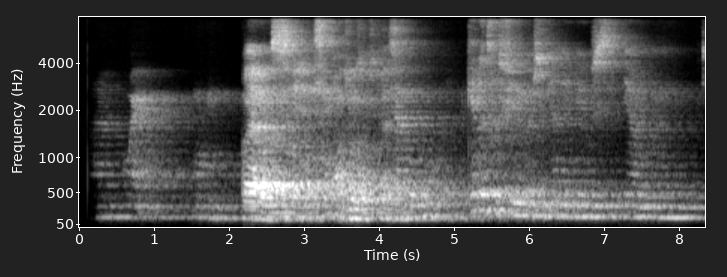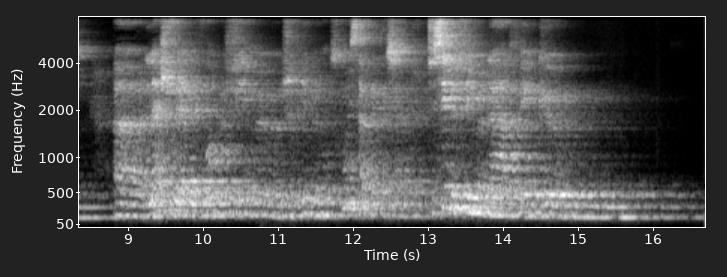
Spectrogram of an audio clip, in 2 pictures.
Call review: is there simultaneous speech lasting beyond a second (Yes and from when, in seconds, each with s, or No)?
Yes, from 2.2 s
